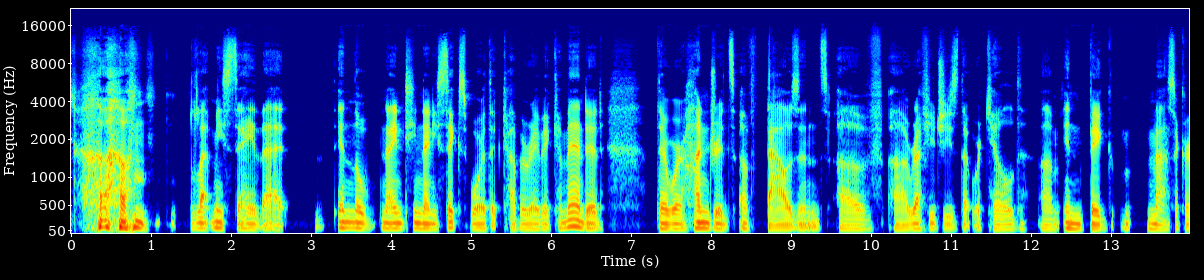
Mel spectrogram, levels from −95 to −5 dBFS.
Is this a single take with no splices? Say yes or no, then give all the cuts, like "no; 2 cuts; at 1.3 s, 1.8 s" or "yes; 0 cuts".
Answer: yes; 0 cuts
